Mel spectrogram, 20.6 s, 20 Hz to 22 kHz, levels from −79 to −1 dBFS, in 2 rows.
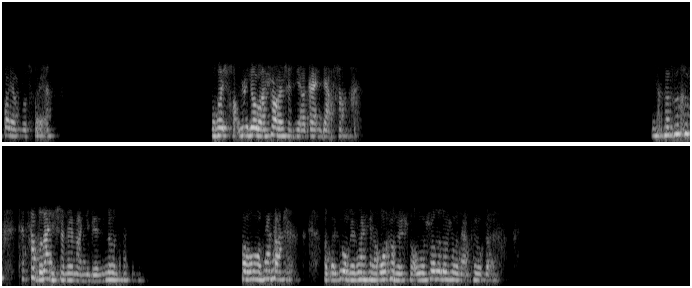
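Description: From start to finish the speech carries the sound of the AMR narrowband mobile codec, heard at its harshest. Everything above 3.5 kHz and below 150 Hz is gone, so a spectrogram shows a flat ceiling with nothing above it and a thin floor. The voice is buzzy and synthetic, rebuilt from a coarse vocal-tract model and sparse pulses, which points to the lowest AMR-NB mode of about 4.75 kbps.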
